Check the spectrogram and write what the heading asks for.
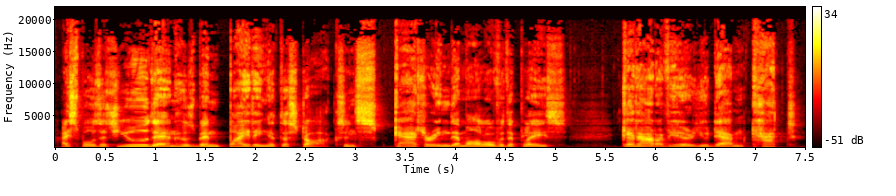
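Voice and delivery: high, scolding tirade; bursting out in anger. Acted. Gorsh scolds the cat for picking his tomatoes, angry. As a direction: let the pent-up anger spill out. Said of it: "came bursting out at once".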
